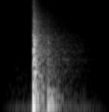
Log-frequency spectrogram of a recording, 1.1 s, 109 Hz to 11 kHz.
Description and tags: Sound of a locker door closing.
UPF-CS12, campus-upf, closing, door, locker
